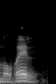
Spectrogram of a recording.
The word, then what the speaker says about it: Nobel: yo digo siempre premio nobel y la gente me ve como si yo tuviera hablando en correctamente así es como se pronuncia en sueco y así es como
